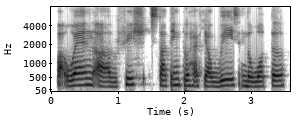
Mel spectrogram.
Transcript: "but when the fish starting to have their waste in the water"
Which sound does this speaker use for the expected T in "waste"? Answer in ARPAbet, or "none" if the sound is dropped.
none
